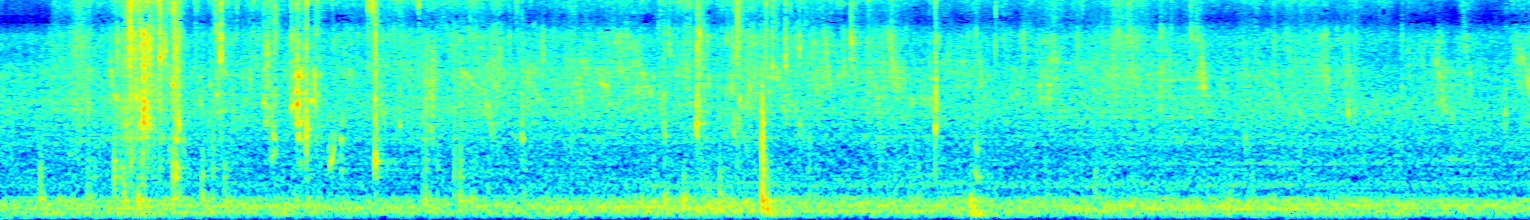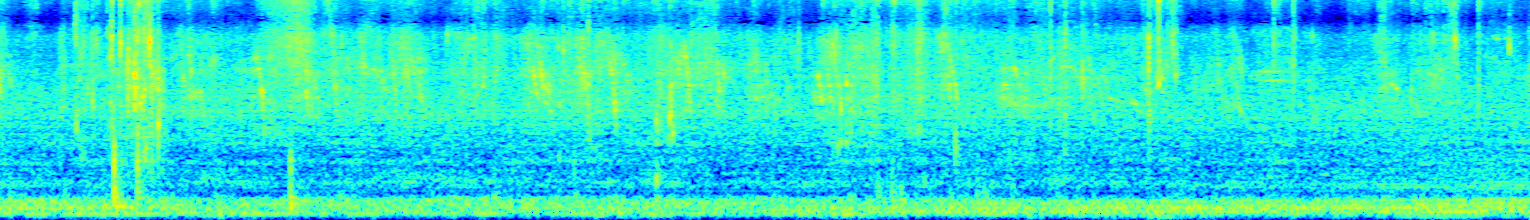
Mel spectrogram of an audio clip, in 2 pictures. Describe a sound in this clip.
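A hand bumps and rustles against a plastic tub.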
